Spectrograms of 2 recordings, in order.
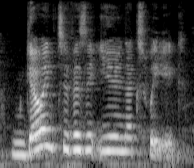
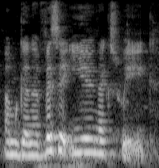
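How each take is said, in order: First: Every word of 'I'm going to' is fully pronounced. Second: 'Going to' is reduced to 'gonna'. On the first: "instead of saying I'm going to" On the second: "you're going to say I'm gonna"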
